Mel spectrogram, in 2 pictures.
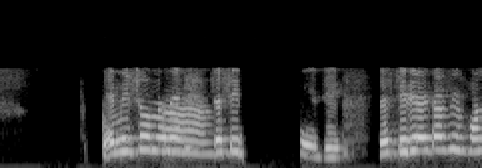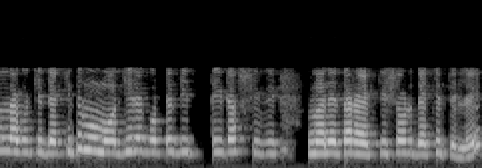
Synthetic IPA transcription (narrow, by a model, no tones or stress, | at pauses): emiʃɔɦmaned͡ʑesiɾ | oet͡ɕʰi | esiɾialʈapifɔlnaɡot͡ɕʰid̪ekʰit̪imũmɔd͡ʑʱiɾeɡoʈːed̪it̪ːeʈasi | manet̪aɾaepisoɖd̪ekʰit̪ile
